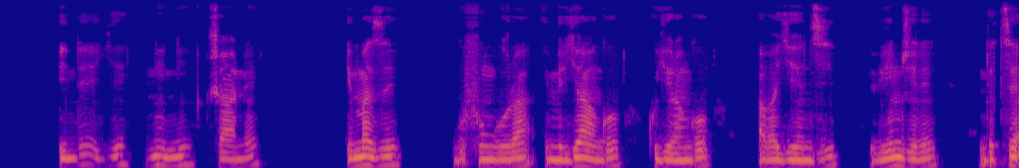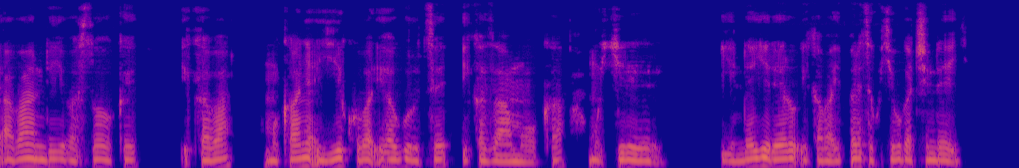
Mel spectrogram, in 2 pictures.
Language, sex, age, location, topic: Kinyarwanda, male, 50+, Musanze, government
